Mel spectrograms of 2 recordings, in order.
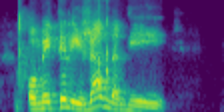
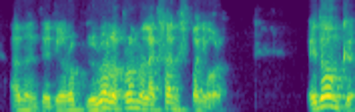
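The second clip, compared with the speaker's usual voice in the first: normal talking voice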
